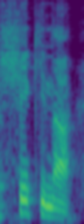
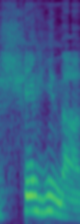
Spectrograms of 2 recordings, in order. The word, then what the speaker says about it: Shekhinah: E por que a teologia abomina a palavra Shekinah? a pronúncia correta seria Shekhinah, né? Esse K é um R forte. Então é Shekhinah.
